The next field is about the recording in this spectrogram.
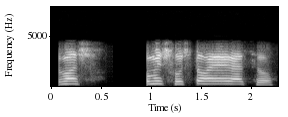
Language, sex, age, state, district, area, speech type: Bengali, female, 30-45, West Bengal, Darjeeling, urban, conversation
